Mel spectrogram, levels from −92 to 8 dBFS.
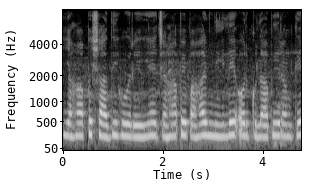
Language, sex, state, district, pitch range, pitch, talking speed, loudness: Hindi, female, Gujarat, Valsad, 220-240 Hz, 230 Hz, 190 wpm, -16 LUFS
